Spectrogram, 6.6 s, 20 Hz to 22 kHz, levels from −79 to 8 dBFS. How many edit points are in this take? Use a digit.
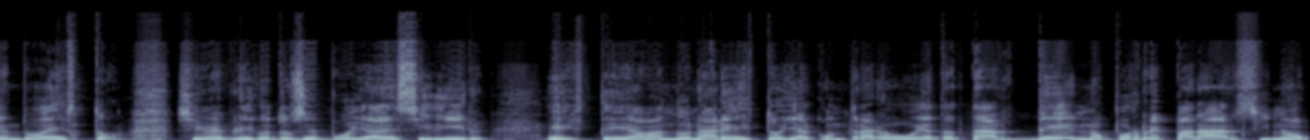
0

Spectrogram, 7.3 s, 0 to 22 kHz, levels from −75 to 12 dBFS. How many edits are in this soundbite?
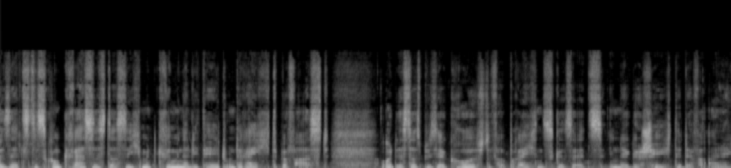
0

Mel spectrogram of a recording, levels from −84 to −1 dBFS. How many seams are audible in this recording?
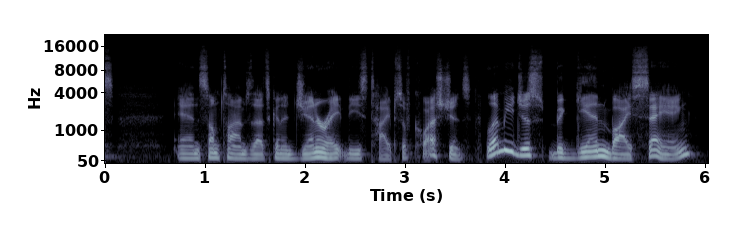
1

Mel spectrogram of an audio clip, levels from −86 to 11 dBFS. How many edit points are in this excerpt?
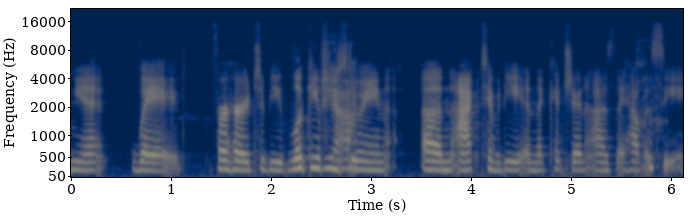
1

